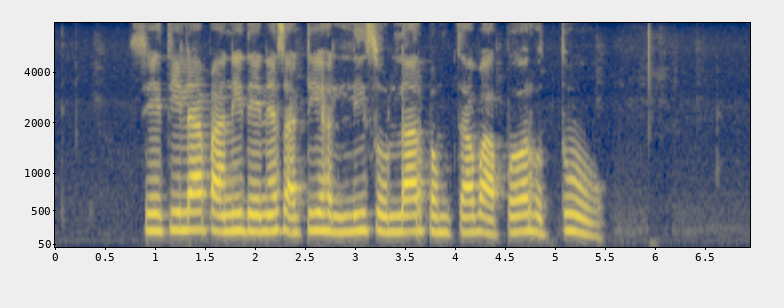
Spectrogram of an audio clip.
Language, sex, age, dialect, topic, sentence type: Marathi, female, 25-30, Standard Marathi, agriculture, statement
